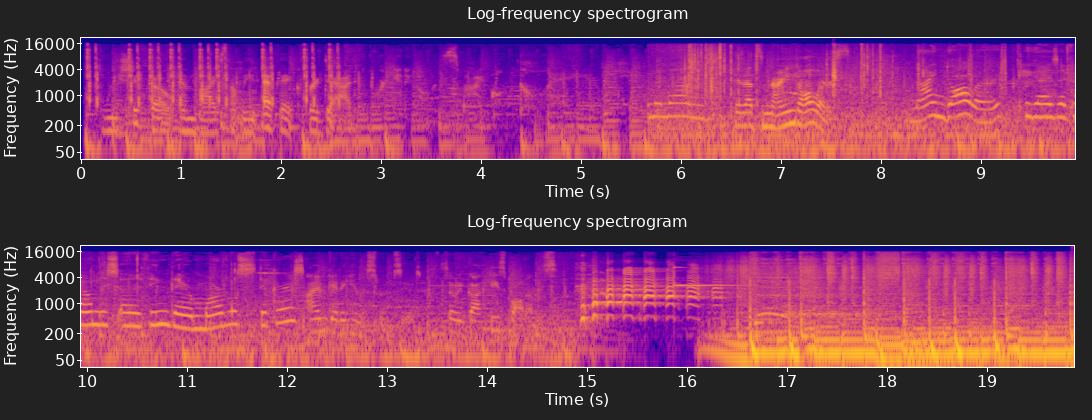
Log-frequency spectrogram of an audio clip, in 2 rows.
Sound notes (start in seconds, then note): 14.9 loud laughing; 16.2 energetic music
